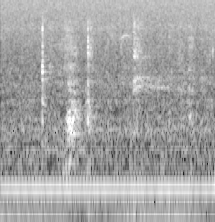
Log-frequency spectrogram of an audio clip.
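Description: Pen stylus tapping and sliding on a writing tablet, a few light ticks over a steady low hum.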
